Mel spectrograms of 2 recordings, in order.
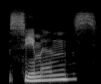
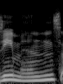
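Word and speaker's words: Siemens: Uh who you know there's that company Seammens. Yes. Uh, he was German. Okay. So, it's actually pronounced Zemens.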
